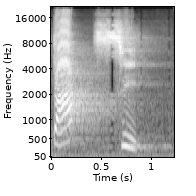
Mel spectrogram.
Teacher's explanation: Tá vendo que tem um sonzinho a mais ali, que é quase um KS? Então essa palavrinha, ela tem, na verdade, 5 fonemas. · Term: sonzinho de KS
